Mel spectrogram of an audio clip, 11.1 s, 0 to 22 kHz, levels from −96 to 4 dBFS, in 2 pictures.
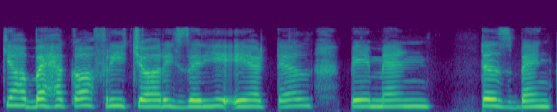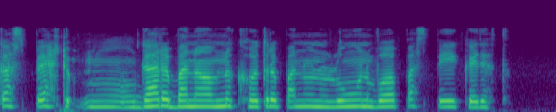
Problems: constant background noise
